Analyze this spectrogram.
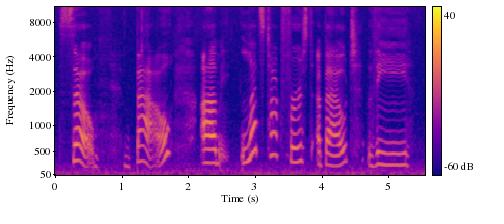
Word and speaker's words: Bael: through in order and it's spelt b-a-e-l and if you have ever read the bible or have a background in christianity you may be like huh that sounds like belle from the bible b-a-a-l and you were not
